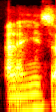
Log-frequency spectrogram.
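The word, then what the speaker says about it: Anaïs: I think it's Anais, but yeah. – Anais, okay.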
